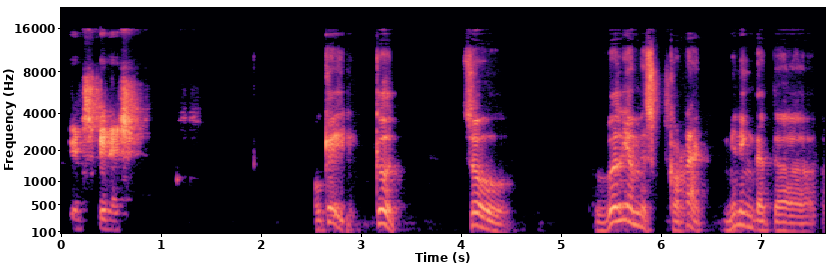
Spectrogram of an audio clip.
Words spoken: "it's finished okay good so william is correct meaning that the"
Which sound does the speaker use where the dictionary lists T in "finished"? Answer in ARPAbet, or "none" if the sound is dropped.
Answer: none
